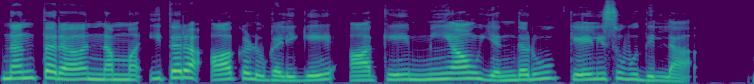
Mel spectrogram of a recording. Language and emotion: Kannada, neutral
